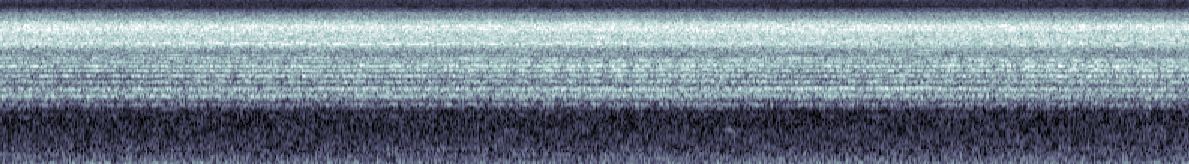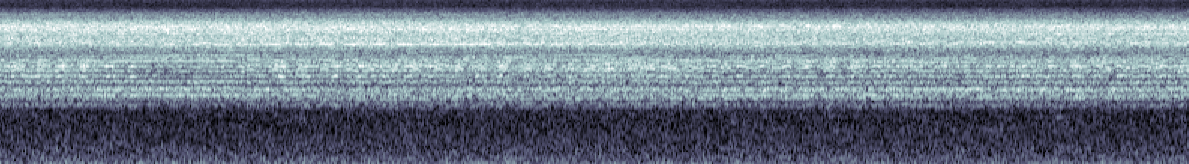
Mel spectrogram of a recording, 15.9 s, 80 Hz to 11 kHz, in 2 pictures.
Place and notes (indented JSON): {
  "title": "水上, 桃米里 Nantou County - In the woods",
  "date": "2016-06-07 18:41:00",
  "description": "Cicadas cry, In the woods\nZoom H2n MS+XY",
  "latitude": "23.94",
  "longitude": "120.91",
  "altitude": "628",
  "timezone": "Asia/Taipei"
}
